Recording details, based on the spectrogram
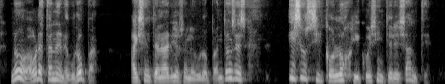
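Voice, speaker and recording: On a very clean, dry, close recording with no echo and a silent background, a man with a dark, mellow tone and high pitch swings very widely at a moderate pace. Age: 70s. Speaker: professor. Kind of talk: lecture. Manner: halting.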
